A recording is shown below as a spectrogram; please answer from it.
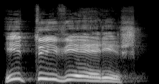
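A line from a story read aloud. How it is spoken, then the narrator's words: Shouting. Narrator (Russian): кричал синяя борода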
